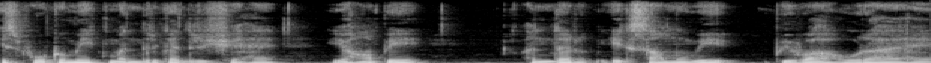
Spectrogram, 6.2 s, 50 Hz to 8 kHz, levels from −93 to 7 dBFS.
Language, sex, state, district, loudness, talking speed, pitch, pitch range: Hindi, male, Jharkhand, Ranchi, -15 LUFS, 155 wpm, 125 Hz, 120-145 Hz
